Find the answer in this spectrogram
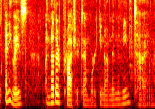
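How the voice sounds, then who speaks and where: The woman's tone comes across bright and sharp. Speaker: 3D avatar creator. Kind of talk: casual talk over screen recording. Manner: rambling, hesitant.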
